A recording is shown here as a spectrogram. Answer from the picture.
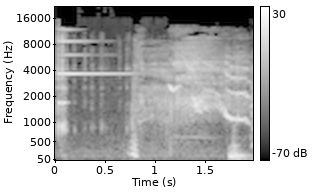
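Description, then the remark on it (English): A timer rings with a bright, sustained metallic tone, then gives way to a louder, jangling, shimmering clatter for the rest of the two seconds. No one speaks. “What are you doing? That's the timer.”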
